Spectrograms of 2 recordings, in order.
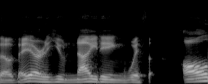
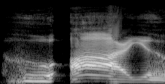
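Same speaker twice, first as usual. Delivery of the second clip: very loud, snarling beast-like creature voice; 13 dB louder than usual. Game master voices a creature behind the door: snarling creature voice. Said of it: "It snarls again from behind the door".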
